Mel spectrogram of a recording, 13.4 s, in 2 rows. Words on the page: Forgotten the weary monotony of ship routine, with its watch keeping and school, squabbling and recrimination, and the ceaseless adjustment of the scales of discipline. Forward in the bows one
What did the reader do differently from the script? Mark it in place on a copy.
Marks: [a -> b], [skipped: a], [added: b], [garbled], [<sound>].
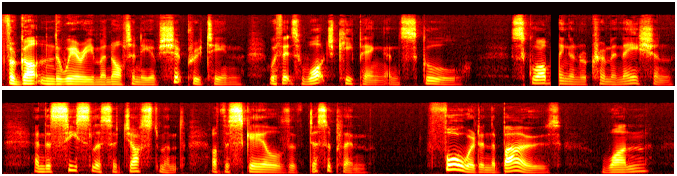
Forgotten the weary monotony of ship routine, with its watch keeping and school, squabbling [dropout] and recrimination, and the ceaseless adjustment of the scales of discipline. Forward in the bows one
